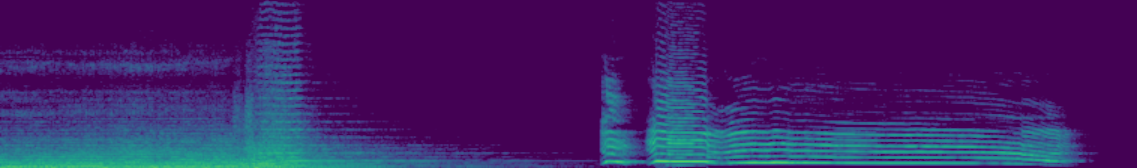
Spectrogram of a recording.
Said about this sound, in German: Oh, also ein richtiges Kikeriki muss so richtig aus einem lachenden Herzen kommen.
